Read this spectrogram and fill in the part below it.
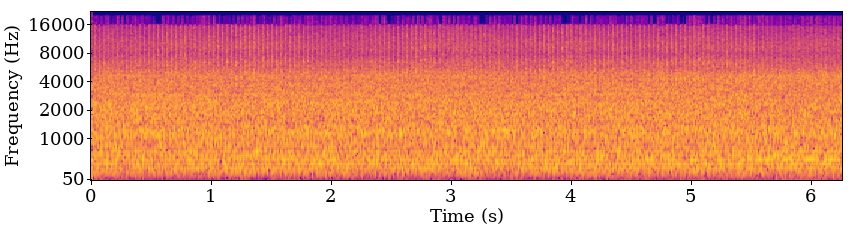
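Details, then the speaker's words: Troy-Bilt Bronco riding mower with a Kohler Courage single-cylinder engine after a carburetor jet was drilled out and deck and belt work. A steady, even drone holds speed with no misses or hunting, though a slight surge is possible: running normally. "uh runs good and uh sometimes it's hard to get these coers to not surge a little bit but this one seems to be okay uh it could be a little bit better"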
